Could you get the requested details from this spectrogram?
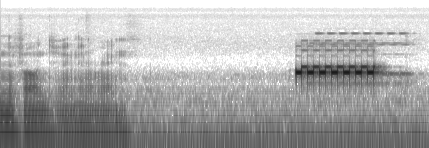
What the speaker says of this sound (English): And the phone's gonna ring.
